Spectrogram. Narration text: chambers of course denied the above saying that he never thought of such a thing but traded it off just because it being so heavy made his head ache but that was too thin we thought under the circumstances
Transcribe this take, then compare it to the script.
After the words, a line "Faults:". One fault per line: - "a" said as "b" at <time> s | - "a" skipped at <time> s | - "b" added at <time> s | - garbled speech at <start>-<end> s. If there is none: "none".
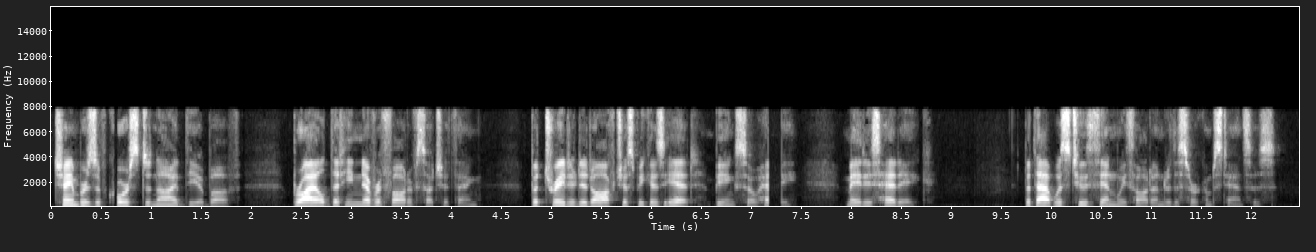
chambers of course denied the above briled that he never thought of such a thing but traded it off just because it being so heavy made his head ache but that was too thin we thought under the circumstances
Faults:
- "saying" said as "briled" at 2.4 s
